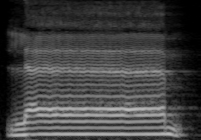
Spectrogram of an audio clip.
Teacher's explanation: লাম লাম হরফটির মাখরাজ হলো জিহ্বার আগার কিনারা। উপরের দাঁতের মাড়ির সঙ্গে লাগিয়ে উচ্চারিত হয়।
